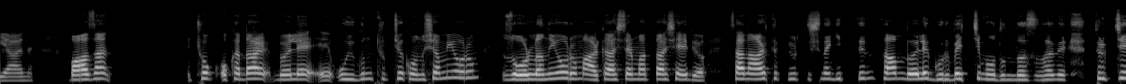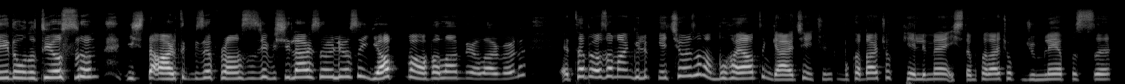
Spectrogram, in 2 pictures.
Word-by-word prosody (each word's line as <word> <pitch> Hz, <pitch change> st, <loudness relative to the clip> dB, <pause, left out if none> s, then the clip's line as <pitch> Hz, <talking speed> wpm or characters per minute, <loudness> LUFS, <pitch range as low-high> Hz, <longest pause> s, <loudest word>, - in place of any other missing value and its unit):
yani. 180 Hz, 0 st, -9 dB, 0.4 s
Bazen 235 Hz, +4 st, +3 dB, 0.8 s
e -, -, -19 dB
çok 275 Hz, -1 st, -2 dB
o -, -, -2 dB
kadar, 255 Hz, -3 st, +1 dB
böyle, 230 Hz, +1 st, 0 dB
eee, 485 Hz, -, -5 dB
uygun 240 Hz, +2 st, -6 dB
Türkçe 255 Hz, +2 st, -7 dB
konuşamıyorum, 295 Hz, +6 st, -3 dB, 0.2 s
zorlanıyorum. 235 Hz, +4 st, +3 dB
Arkadaşlarım 235 Hz, +2 st, 0 dB
hatta 235 Hz, 0 st, 0 dB
şey 235 Hz, -2 st, -1 dB
diyor: 190 Hz, -2 st, -4 dB, 0.2 s
"Sen 255 Hz, -1 st, +4 dB
artık 250 Hz, +1 st, 0 dB
yurt 255 Hz, 0 st, -12 dB
dışına 260 Hz, +3 st, -3 dB
gittin, 275 Hz, +3 st, -10 dB
tam, 265 Hz, -1 st, +2 dB
böyle, 245 Hz, +2 st, +6 dB
gurbetçi 250 Hz, +2 st, -2 dB
modundasın. 215 Hz, -3 st, -4 dB
Hani, 220 Hz, +1 st, -3 dB, 0.3 s
Türkçeyi 290 Hz, +2 st, 0 dB
de 305 Hz, -, +3 dB
unutuyorsun 315 Hz, +4 st, +2 dB, 0.3 s
işte, 280 Hz, +2 st, +1 dB
artık 260 Hz, +1 st, +7 dB
bize 310 Hz, +4 st, -2 dB
Fransızca 280 Hz, +2 st, -1 dB
bir 280 Hz, -, -9 dB
şeyler 330 Hz, +3 st, +3 dB
söylüyorsun. 350 Hz, +2 st, -2 dB
Yapma!" 330 Hz, -2 st, +5 dB
falan 285 Hz, +1 st, -1 dB
diyorlar 255 Hz, -2 st, -2 dB
böyle. 280 Hz, +9 st, -4 dB, 0.4 s
E, -, -, -3 dB
tabii 365 Hz, 0 st, +2 dB
o 330 Hz, -, +4 dB
zaman 355 Hz, -2 st, -1 dB
gülüp 330 Hz, 0 st, -7 dB
geçiyoruz 385 Hz, +8 st, -4 dB
ama 290 Hz, -10 st, -4 dB
bu 280 Hz, 0 st, -4 dB
hayatın 280 Hz, +2 st, +4 dB
gerçeği. 225 Hz, +3 st, 0 dB
Çünkü 240 Hz, -1 st, -17 dB
bu -, -, -13 dB
kadar 270 Hz, +2 st, 0 dB
çok 310 Hz, +1 st, -14 dB
kelime, 245 Hz, -1 st, -2 dB
işte, 220 Hz, -, -6 dB
bu -, -, -17 dB
kadar 245 Hz, +1 st, 0 dB
çok 255 Hz, -2 st, -10 dB
cümle 225 Hz, +2 st, -5 dB
yapısı, 245 Hz, 0 st, -3 dB
260 Hz, 165 wpm, -26 LUFS, 235-295 Hz, 0.8 s, artık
